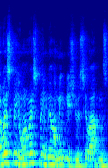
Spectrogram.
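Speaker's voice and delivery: mock-defiant Englishman daring soldiers to arrest him; mock belligerent. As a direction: dare them to arrest you, hammed up. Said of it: "let me start being belligerent".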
